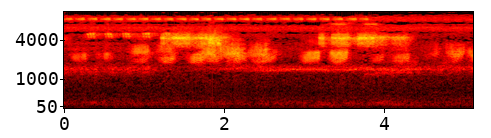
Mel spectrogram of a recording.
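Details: Frogs calling together in Bali, Indonesia, many overlapping raspy notes rising and falling in waves, roughly three per second, with a continuous high-pitched insect drone behind them.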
